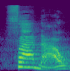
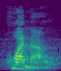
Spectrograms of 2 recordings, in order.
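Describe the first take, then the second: First: FA NOW opening on an F sound; correct pronunciation. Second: HUA NOW opening on a breathed W instead of F; rejected pronunciation. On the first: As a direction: say "fa now" slowly with a clear F. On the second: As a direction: say "hua now" slowly with a hw sound. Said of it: "not, not". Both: Shown as a demonstration.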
